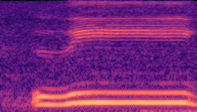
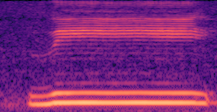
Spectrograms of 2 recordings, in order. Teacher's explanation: Karena dia ada kasrah pada huruf dalal itu barisnya kan ada kasrah bertemu dengan ya sukun. Jadi panjangnya dua harakat dzi gitu. Dua harakat itu dua ketukan ya teman-teman. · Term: mad thobi'i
